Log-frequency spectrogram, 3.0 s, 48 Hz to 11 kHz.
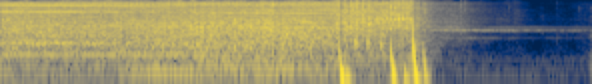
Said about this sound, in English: Now he's going to go underneath here and drill through 3 layers of steel.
